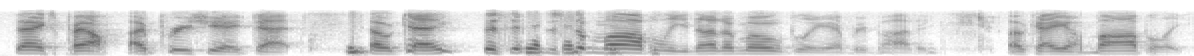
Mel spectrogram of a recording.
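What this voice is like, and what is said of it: Jersey-area American accent. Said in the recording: “I lived in Jersey for a while. I understand your accent.”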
